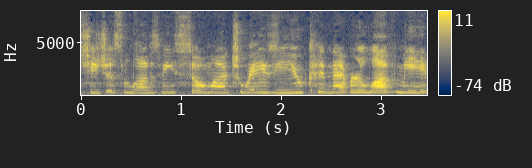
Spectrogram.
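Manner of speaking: mock blubbering, high-pitched bawling through tears. Retelling what her partner said during their breakup, imitating him bawling. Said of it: "This man is bawling over this".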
